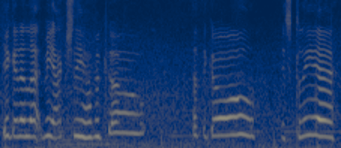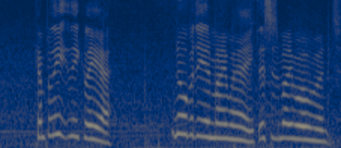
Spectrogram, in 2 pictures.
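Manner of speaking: high, gushing voice swelling toward the goal; emotional inner gratitude. Retold or imitated. Imagining the team cleared the way for her, high and thrilled. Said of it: "in my head I was like".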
